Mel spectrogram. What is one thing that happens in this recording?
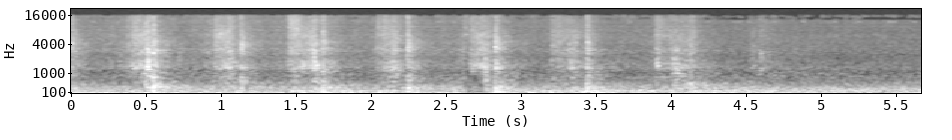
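Footsteps walk steadily along a carpeted hallway.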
